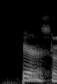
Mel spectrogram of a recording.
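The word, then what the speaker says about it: Baruch: So after being discharged from the Israeli military, Adam moved back to the States and attended, again, I hope I'm pronouncing this right, Zicklin School of Business at Barak College in New York City? B-A-R-U-A-C-H. Barak. I don't right. – know. – Anyhow. Sounds right.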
